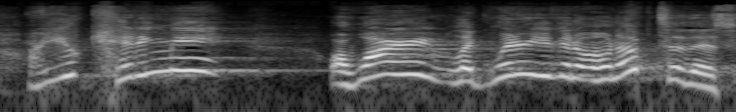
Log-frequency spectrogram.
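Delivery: shrill, very high, exasperated, fed-up voice. Retelling a mother confronting a daughter who denies hitting: imitating exasperated wife. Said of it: "My wife is now exasperated and is like".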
